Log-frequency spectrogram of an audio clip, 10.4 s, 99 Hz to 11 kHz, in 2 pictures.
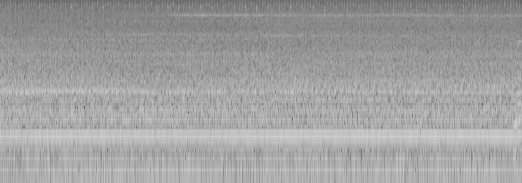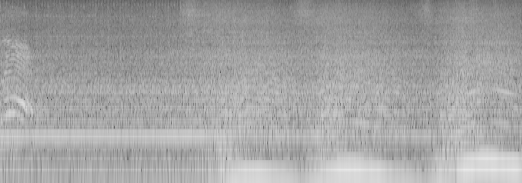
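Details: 2004 Toyota Corolla VVT-i gasoline engine, first start after head gasket replacement, engine removal and overhaul, timing set: steady even idle, then three clean throttle blips rising and falling smoothly, no knocks or ticks; normal, healthy.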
